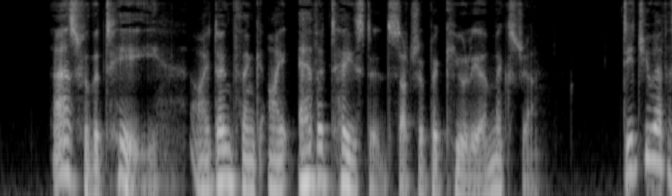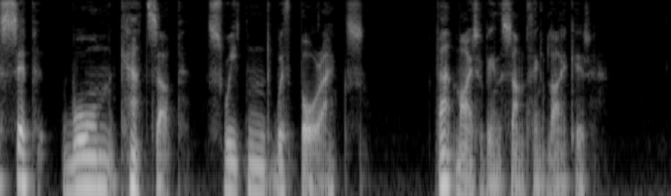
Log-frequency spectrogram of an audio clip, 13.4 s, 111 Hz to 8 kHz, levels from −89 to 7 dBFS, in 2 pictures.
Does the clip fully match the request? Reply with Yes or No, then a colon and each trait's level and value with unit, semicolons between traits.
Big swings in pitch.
Yes: wide, 5.8 semitones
